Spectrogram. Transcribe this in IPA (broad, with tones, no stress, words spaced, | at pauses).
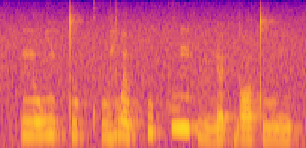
n̪o˨˧wŋɵ˨t̚t̪uː˨k̚ pʰuː˨˥jwɐ˧wpʰuː˥p̚ fuː˥ŋpyː˨˩ n̪œː˨t̚jɔː˨ t̪uː˨n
